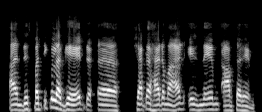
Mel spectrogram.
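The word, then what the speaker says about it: Hadamard: this particular gate Shaka hadamar is named after him the last D is not to be pronounced if you want to be French specific if you pronounce d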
